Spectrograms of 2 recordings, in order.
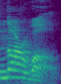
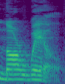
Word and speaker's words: narwhal: It's a narwhal, right? Not narwhale.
